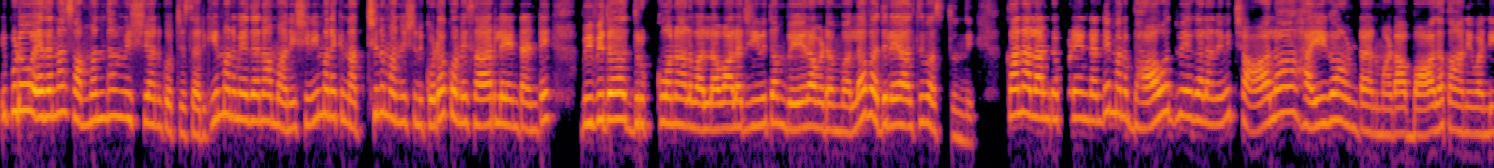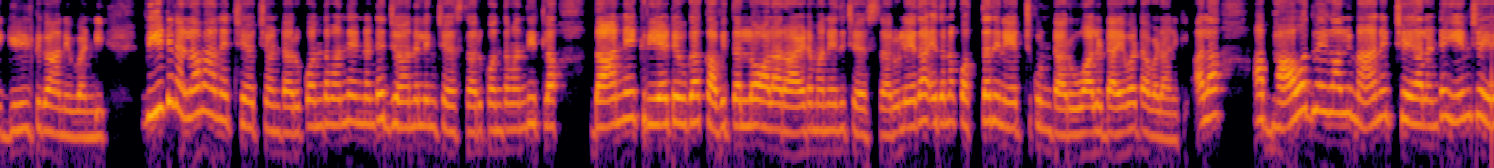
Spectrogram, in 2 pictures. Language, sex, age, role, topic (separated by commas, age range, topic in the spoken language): Telugu, female, 20-24, host, మీరు ఏది వదిలేయాలి, ఏది నిలుపుకోవాలి అని ఎలా నిర్ణయిస్తారు?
